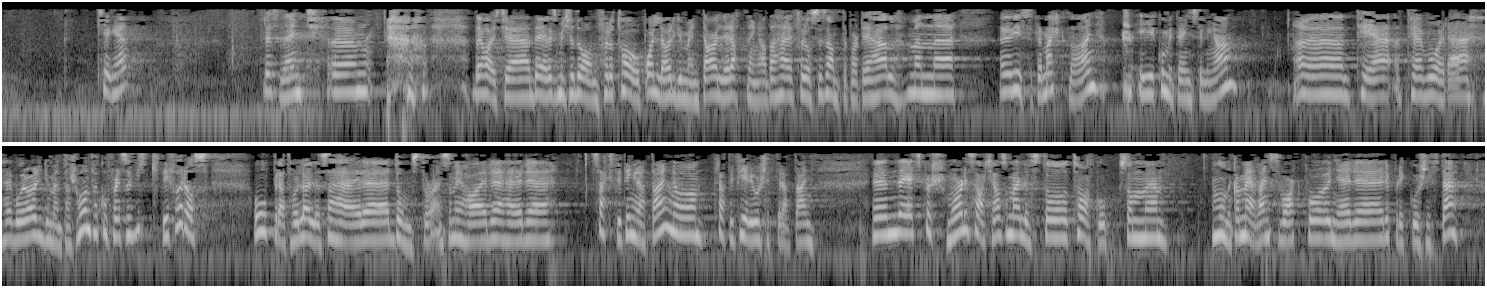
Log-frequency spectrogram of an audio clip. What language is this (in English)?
Norwegian Nynorsk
